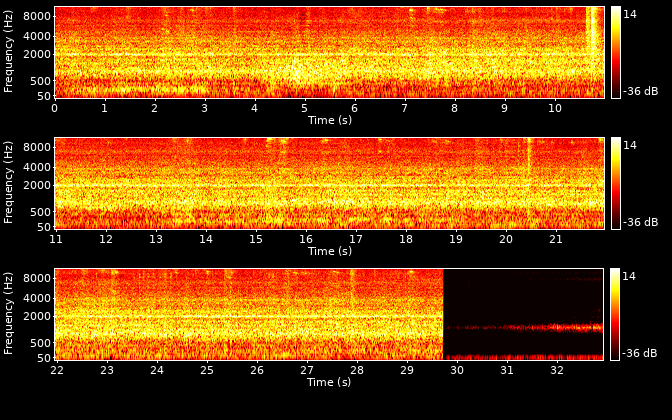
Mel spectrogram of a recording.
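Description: A train running along the track, heard from the front of the train: a steady rumble of wheels on rails with a steady high whine above it and a single sharp click about ten seconds in. The sound cuts off suddenly just before the end.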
